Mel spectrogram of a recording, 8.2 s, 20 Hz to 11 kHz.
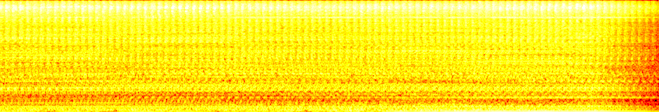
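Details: Toyota Crown Wagon GS130G with a swapped 1UZ-FE V8 running with a loud, rapid metallic rattle from a lack of oil pressure; the reason for the lost pressure is unclear.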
